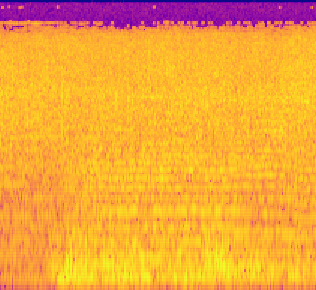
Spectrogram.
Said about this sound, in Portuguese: A chuva já começa a cair.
